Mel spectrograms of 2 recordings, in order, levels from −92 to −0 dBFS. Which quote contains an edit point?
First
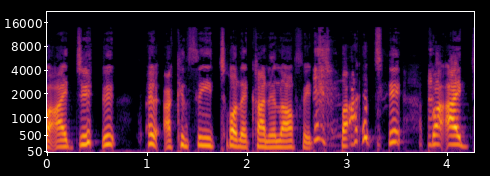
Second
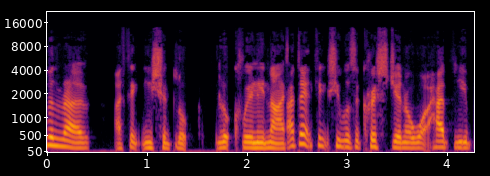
second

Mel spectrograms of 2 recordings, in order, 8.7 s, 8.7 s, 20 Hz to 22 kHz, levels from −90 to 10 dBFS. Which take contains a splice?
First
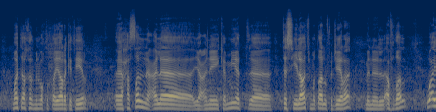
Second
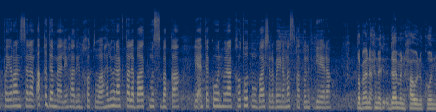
first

